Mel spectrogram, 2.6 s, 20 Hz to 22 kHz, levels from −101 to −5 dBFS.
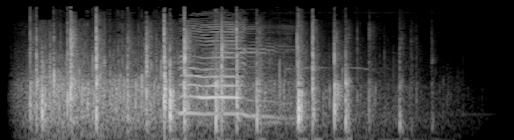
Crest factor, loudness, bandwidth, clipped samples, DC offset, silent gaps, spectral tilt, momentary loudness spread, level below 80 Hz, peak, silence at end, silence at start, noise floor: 24 dB; -27 LUFS; 19 kHz; under 0.1%; under 0.1%; none; 0.5 dB/octave; 9 LU; -66 dBFS; -6 dBFS; 0.55 s; 0.1 s; -67 dBFS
